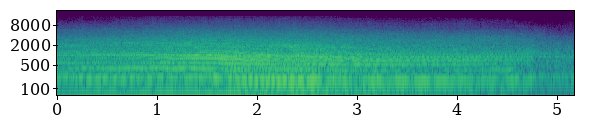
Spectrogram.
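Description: A four-cylinder race car engine drones past, its pitch slowly falling.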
